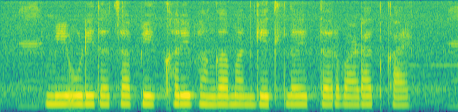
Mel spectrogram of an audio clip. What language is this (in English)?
Marathi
